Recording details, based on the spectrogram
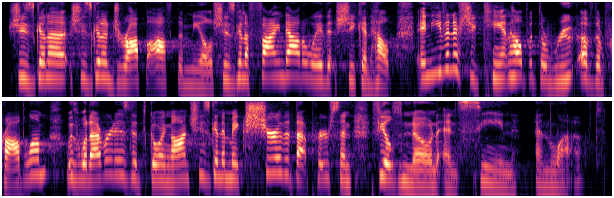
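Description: A woman's voice: on the high side, normal speed, hardly any pauses, sharp tone. A woman, preaching a sermon from a church stage in an earnest manner with light humor. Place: large church sanctuary stage. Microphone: headset mic. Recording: long reverb of a large sanctuary.

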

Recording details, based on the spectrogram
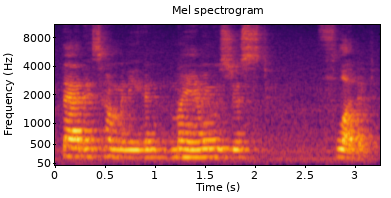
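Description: A woman in her sixties telling her personal story in an interview, measured and reflective, with pauses. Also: mid-range voice, completely flat delivery, a little mellow. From United States, born in Cuba. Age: 60s. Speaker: interviewed home cook and author. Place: indoors, bright home room with large windows. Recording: very echoey room, distant mic, faint noise.

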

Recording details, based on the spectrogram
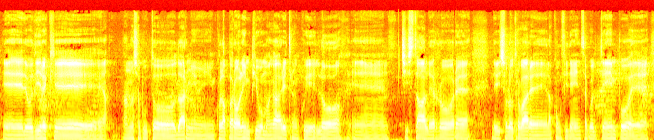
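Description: A man's voice: lowish voice, monotone, slow pace, a little hiss or hum. A young man in his twenties, a football player answering post-match interview questions with hesitant fillers and restarts, into a handheld microphone indoors. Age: 20s. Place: indoor room under a ribbed ceiling. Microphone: handheld microphone held up by interviewer.

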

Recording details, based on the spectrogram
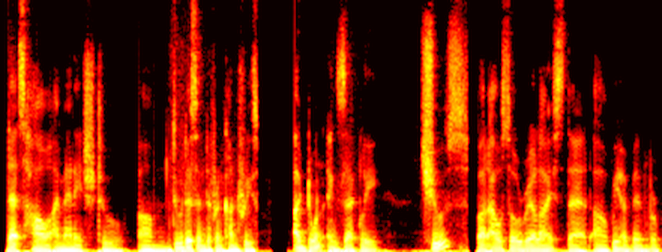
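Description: A man in his thirties from Malaysia, a photographer, answering interview questions indoors in a measured, thoughtful way with frequent ums. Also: low voice, warm tone, muffled recording. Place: indoors, plain-walled room.

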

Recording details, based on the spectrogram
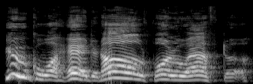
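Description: Brief: woman doing a big blustering storybook monster, loud and gullible. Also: lively intonation, unhurried. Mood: booming. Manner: booming and loud. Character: huge scary male monster, gullible.

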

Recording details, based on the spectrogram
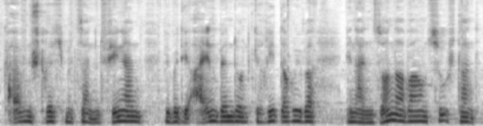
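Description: A man acting a learned, curious but wary gentleman in a German horror radio drama, speaking in measured, formal, old-fashioned diction. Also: lowish voice, breathy edge. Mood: grave narration.

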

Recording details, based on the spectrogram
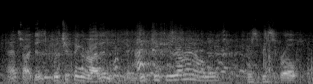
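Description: A man's voice: fairly high pitch, big pitch swings, racing, heavy background noise. An actor playing a flustered, fussy older man who stammers nervously while talking his way out of trouble, in a 1950s television comedy. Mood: bumbling.

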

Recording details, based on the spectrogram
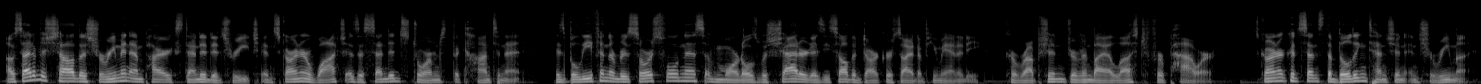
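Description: Low-voiced young man, reaction host. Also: lively intonation, brisk, no room sound. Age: young adult. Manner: informal, filler-heavy, thinking aloud. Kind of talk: casual reaction commentary, reading text aloud. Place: indoor room at a streaming setup. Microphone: close desk microphone.

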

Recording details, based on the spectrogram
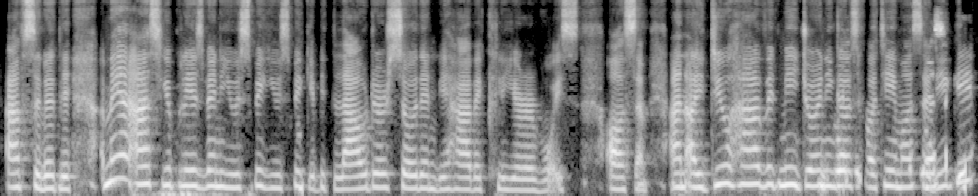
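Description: Brief: female interview host, middle-aged, bright-pitched, dry studio-close mic, hesitant delivery. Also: fairly even intonation, dry recording. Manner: halting, many fillers and restarts. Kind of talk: hosted video interview. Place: home study with bookshelves. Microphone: headphones and desk mic.

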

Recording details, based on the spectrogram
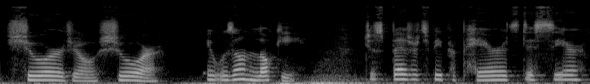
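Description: Brisk Irish chairwoman acted by a woman, faintly noisy recording. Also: mid-range voice, steady tone, gravelly, darkish tone. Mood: brisk, placating. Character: brisk, pragmatic woman chairing a parish meeting. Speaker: actor in an amateur radio drama. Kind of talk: radio drama dialogue.

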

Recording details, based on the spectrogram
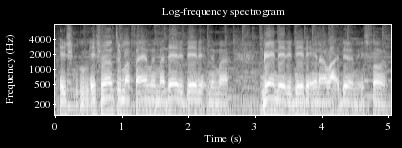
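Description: A young man with a Southern American accent talks in an interview in a mid-pitched, very even voice. He is miked up close outdoors, with faint guitar music behind. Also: fast. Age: teens to young adult. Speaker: family auction worker. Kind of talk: documentary interview. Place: outdoors by a road. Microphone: lapel.

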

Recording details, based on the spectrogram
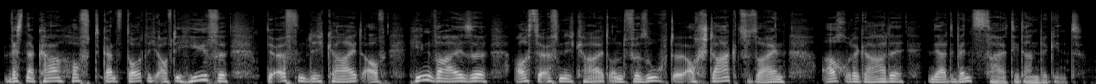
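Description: A man's voice: medium pitch, moderate pace, breathy edge, no echo, clean studio sound. A middle-aged man co-hosting a crime podcast, telling a case in a conversational way. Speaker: crime podcast co-host, reporter. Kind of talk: conversational true-crime storytelling.

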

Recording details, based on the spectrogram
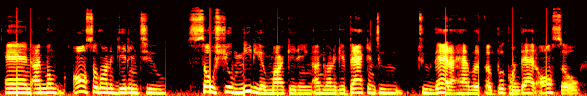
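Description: A man's voice: fairly high pitch, fairly even intonation, measured pace, darkish tone, no room sound. A man preaching informally on his own podcast, rambling and correcting himself as he goes. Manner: rambling, self-correcting, earnest. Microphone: home podcast microphone.

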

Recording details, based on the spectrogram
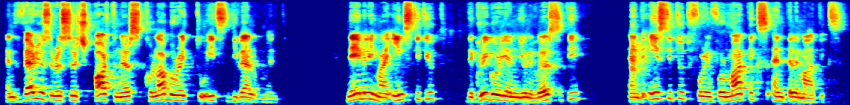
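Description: Italian-accented man, engineer at a podium, slightly high and mellow, halting delivery read off notes. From Italy. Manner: careful, halting, with frequent "uh" fillers and small slips. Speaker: conference speaker, computer engineer. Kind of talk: conference talk read from notes. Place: conference room.

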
